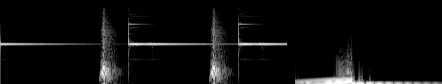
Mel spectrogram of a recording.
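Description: Sound effects for a subscribe-and-like reminder animation: quick whooshes, each followed by a bright, ringing bell-like ding, three dings in all. Near the end a rising synth sweep leads into a deep, pulsing bass hit.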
